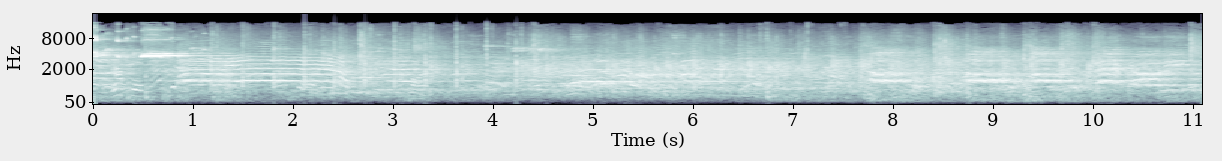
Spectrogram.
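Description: A ball bounces on a hardwood floor.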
